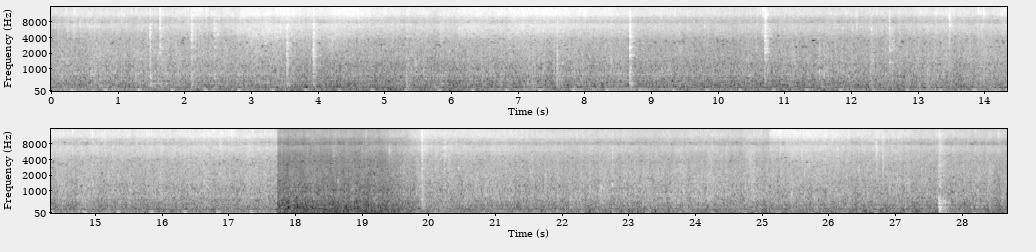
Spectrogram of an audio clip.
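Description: Stir-frying in a carbon-steel wok on a gas stove: a steady sizzle of meat and vegetables, with scattered sharp clicks of a utensil against the pan. The sizzle drops away for about two seconds past the middle and then comes back.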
